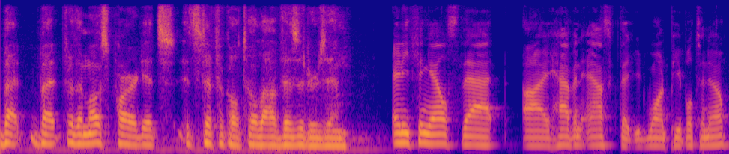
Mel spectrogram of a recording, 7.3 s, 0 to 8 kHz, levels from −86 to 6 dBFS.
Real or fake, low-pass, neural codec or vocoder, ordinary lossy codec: real; 7.2 kHz; none; AAC, 48 kbps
